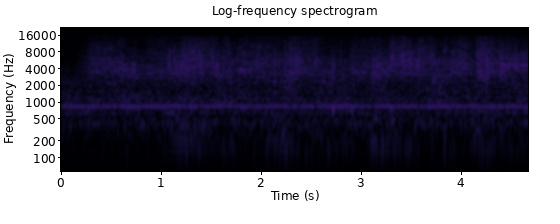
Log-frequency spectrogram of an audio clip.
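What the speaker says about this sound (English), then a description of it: "you have to empty the glass so I can pour some whiskey" Whiskey pours steadily into a glass with a continuous liquid splashing and gurgling, close and alone without any voices.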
